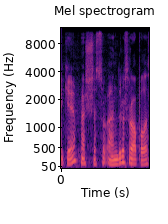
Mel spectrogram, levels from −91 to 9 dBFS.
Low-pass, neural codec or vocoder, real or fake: 10.8 kHz; none; real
